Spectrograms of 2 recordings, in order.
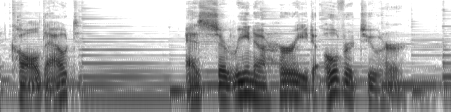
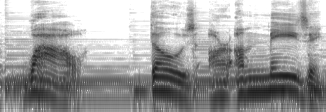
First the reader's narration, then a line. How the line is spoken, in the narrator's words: Serena exclaimed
